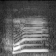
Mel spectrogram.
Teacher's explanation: mim sukun setelahnya huruf hamzah, maka hukumnya adalah izhar syafawi. Jadi mimnya dibaca jelas, hum, baru kemudian baca as ya.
